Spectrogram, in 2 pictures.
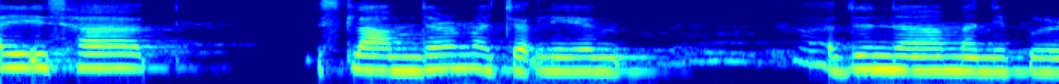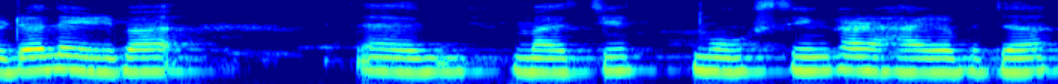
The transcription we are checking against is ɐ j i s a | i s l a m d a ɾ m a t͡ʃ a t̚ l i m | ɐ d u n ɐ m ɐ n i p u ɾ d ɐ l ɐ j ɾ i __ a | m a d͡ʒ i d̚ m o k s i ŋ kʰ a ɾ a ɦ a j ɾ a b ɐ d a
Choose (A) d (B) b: B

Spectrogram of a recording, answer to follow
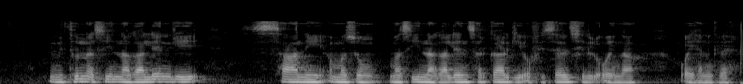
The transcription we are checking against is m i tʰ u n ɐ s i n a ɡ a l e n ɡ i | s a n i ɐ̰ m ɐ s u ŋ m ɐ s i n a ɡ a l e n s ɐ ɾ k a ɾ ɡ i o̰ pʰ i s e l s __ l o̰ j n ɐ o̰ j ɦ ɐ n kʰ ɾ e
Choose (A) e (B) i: B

